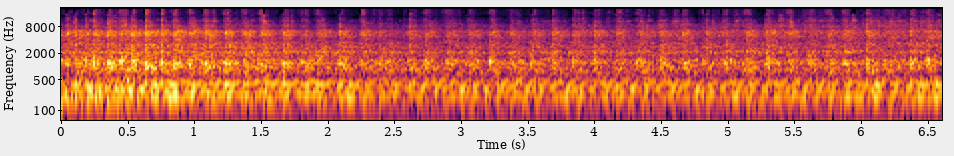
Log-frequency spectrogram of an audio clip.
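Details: 1975 Suzuki TS125, stored for a while; previously idled fine but broke up past half throttle. After turning in the carburettor air screw, warmed up: crisp, even idle, no misfire or hunting; running pretty good.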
